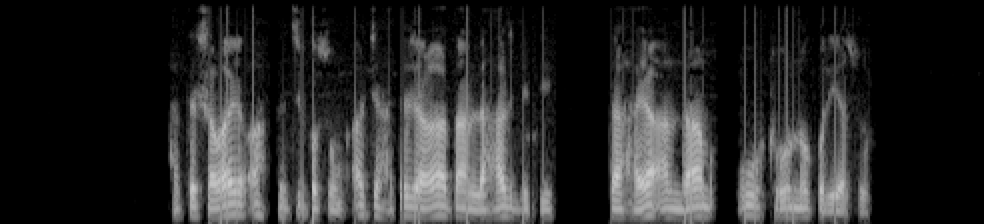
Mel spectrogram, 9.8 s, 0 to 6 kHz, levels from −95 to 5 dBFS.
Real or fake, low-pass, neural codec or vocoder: real; 5.4 kHz; none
